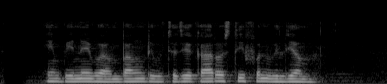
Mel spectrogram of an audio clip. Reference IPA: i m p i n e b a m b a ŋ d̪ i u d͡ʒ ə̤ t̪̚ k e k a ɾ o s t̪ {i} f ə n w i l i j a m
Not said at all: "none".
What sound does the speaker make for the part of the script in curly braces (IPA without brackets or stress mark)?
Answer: i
